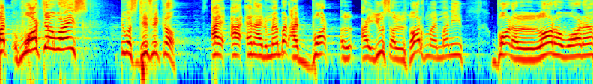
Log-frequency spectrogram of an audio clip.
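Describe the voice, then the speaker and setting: A man with a Malaysian accent speaks at a moderate pace with a high pitch, an animated tone and lively intonation. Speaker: preacher. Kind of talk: sermon. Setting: church with audience. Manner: animated, humorous.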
